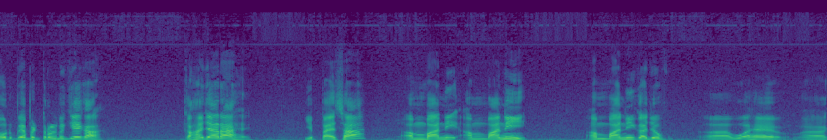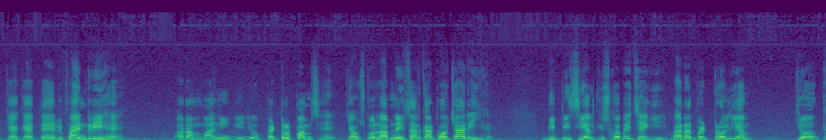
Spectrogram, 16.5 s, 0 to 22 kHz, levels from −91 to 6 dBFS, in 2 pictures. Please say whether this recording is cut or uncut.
uncut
